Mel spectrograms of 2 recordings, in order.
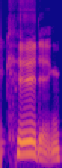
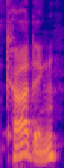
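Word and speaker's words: Körding: That's why I no longer even tell most people that I technically have two dots on my O, and therefore it is Kording instead of Kording.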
